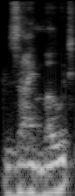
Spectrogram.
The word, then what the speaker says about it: Zymot: Some call it Zymote. I think Zymote is technically the correct pronunciation, but we're lazy around here, so it's easier for us to say Zymot.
